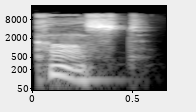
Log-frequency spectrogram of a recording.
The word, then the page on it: caste: British English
